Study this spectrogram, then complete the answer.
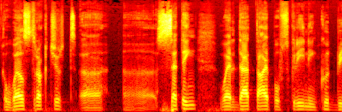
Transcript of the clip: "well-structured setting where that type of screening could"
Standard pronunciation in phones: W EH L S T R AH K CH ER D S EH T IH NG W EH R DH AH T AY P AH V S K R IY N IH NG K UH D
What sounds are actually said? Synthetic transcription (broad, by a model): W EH L S T R AH K CH ER D S EH T IH NG W EH R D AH T AY P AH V S K R IY N IH NG K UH D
